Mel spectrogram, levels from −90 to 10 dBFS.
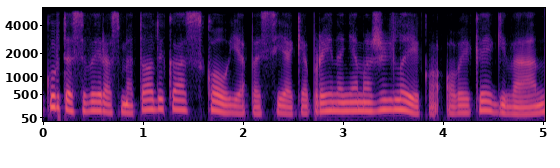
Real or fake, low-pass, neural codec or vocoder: fake; 5.4 kHz; codec, 16 kHz, 0.9 kbps, LongCat-Audio-Codec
